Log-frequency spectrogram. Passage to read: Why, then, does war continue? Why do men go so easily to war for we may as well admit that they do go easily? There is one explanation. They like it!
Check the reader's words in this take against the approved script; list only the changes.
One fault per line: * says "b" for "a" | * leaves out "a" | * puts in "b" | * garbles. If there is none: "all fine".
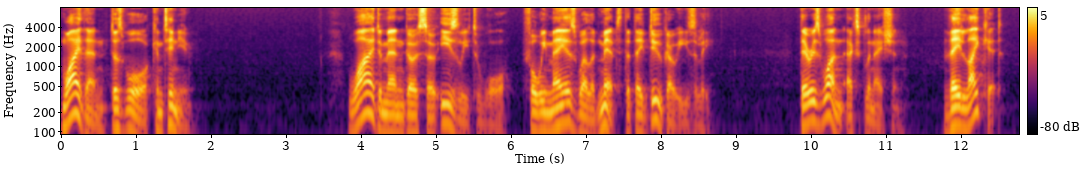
all fine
